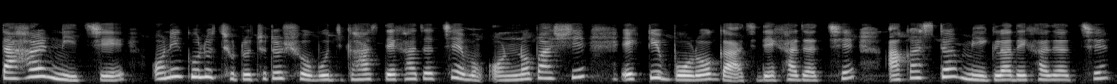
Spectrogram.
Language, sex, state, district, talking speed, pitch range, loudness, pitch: Bengali, female, Tripura, West Tripura, 115 wpm, 210-290 Hz, -17 LUFS, 235 Hz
